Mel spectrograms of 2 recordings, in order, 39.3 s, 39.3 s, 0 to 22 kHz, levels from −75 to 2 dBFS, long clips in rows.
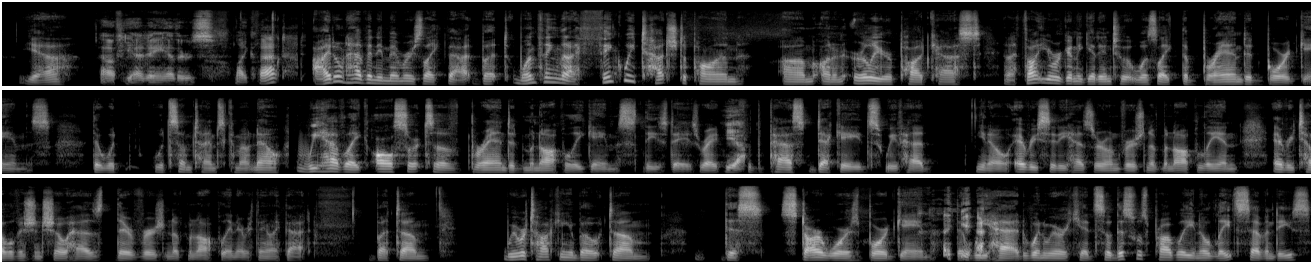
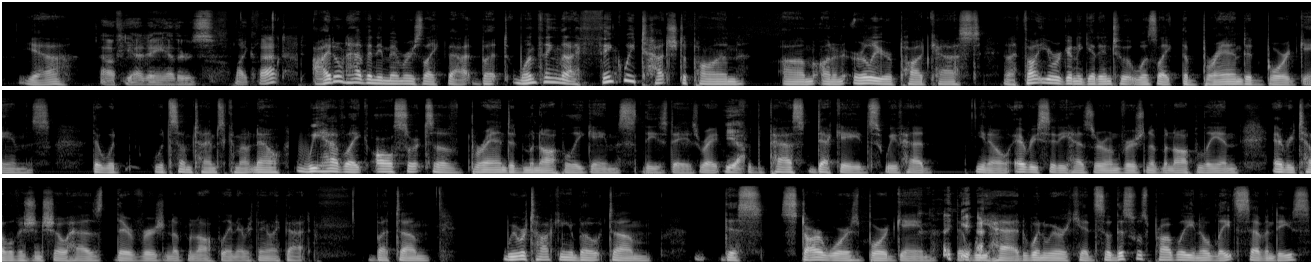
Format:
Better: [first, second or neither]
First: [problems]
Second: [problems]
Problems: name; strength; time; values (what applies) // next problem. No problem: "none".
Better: second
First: thin; very; fading below 650 Hz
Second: none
